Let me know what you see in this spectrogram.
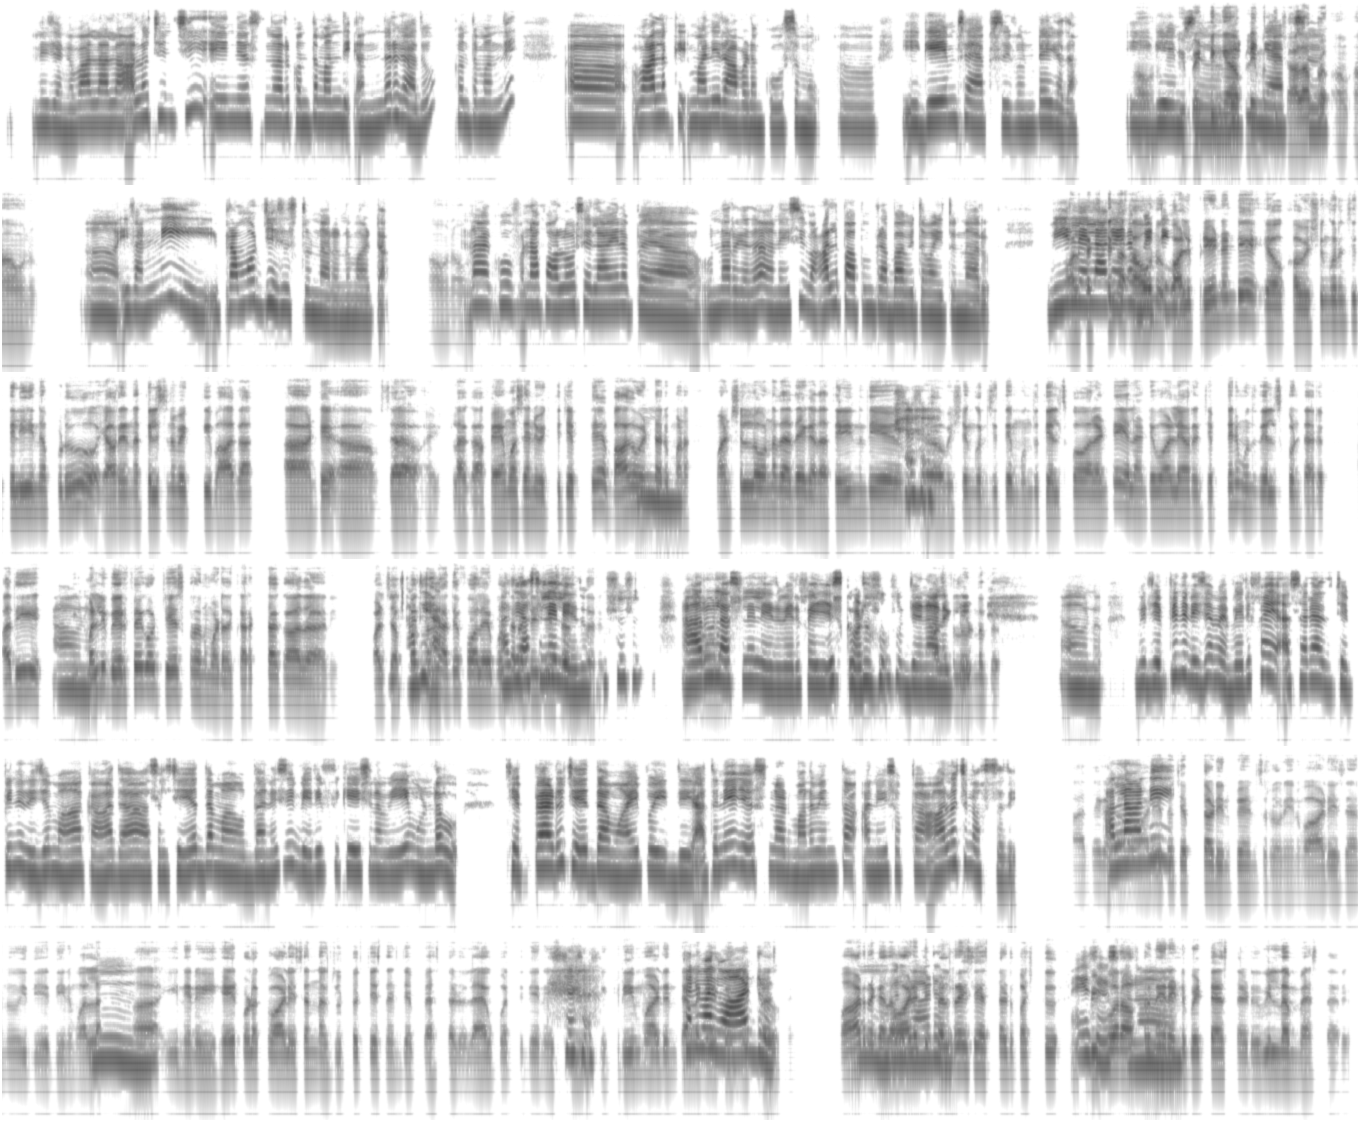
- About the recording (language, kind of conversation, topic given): Telugu, podcast, సామాజిక సమస్యలపై ఇన్‌ఫ్లూయెన్సర్లు మాట్లాడినప్పుడు అది ఎంత మేర ప్రభావం చూపుతుంది?
- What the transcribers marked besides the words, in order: in English: "మనీ"; in English: "గేమ్స్ యాప్స్"; in English: "ప్రమోట్"; in English: "ఫాలోవర్స్"; in English: "బెట్టింగ్"; in English: "ఫేమస్"; giggle; tapping; in English: "ఫాలో"; giggle; in English: "రూల్"; in English: "వెరిఫై"; giggle; in English: "వెరిఫై"; in English: "వెరిఫికేషన్"; horn; in English: "హెయిర్ ప్రొడక్ట్"; chuckle; in English: "క్రీమ్"; in English: "ఫిల్టర్"; in English: "ఫస్ట్. బిఫోర్"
